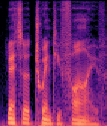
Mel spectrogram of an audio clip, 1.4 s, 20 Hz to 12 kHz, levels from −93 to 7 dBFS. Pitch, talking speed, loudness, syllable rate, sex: 95 Hz, 125 wpm, -18 LUFS, 4.0 syllables/s, male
